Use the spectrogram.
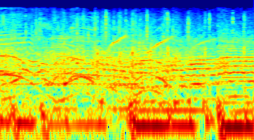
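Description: A loud, steady wash of crowd applause with cheering mixed in, sustained without a break for a few seconds. A few rising whistle-like tones cut through the clapping.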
